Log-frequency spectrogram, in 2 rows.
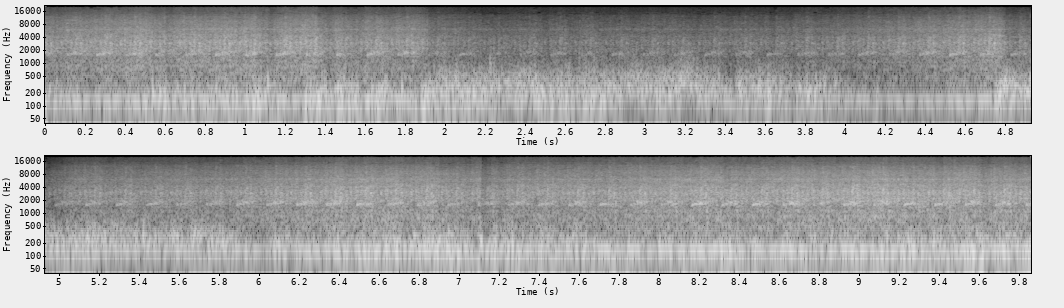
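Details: First start after engine rebuild, warm at 195°F thermostat temperature, oil pressure pegging a 30 psi gauge; steady, even idle with low smooth beat, no knock or tick, sounds healthy; slight exhaust leak and some smoke noted.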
